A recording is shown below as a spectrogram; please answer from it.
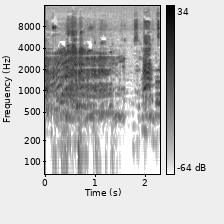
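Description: A person's high, wavering voice, with no words made out, that breaks off about a second and a half in.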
